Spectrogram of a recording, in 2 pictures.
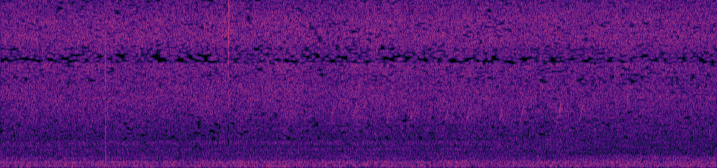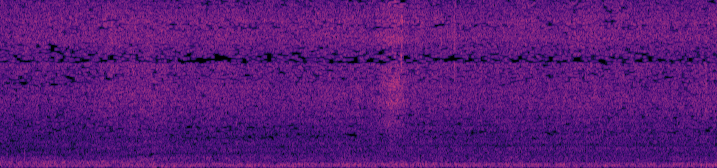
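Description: A steady low rumbling noise at an even level, with a faint short tick about eight seconds in.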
